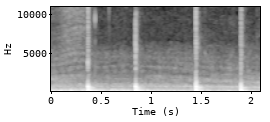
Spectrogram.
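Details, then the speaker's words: Pre-trip hammer check on a semi-trailer's tires, which have automatic inflation and disc brakes. Four solid, evenly spaced thumps, about one every half second, each sounding firm and full: inflation is fine. "Checking those. Sounds good."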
